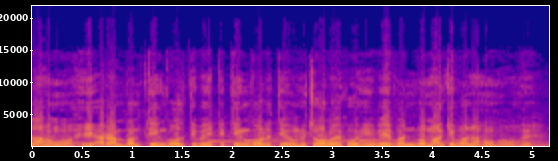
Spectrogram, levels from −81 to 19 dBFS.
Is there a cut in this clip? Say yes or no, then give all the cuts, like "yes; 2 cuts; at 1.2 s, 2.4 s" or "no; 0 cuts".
no; 0 cuts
